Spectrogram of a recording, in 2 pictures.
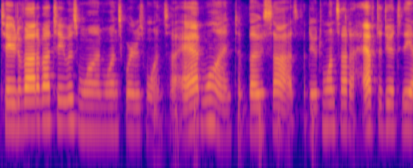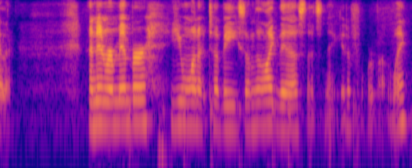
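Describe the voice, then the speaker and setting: A woman talks at a fairly quick pace in a medium pitch with monotone, flat intonation. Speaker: math teacher. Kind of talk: tutorial.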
